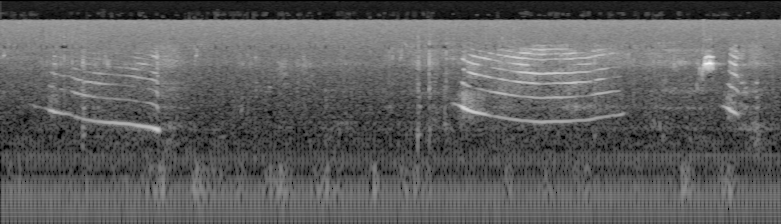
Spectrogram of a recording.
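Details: A massive rhino with a baby in the Eastern Cape, South Africa gives long, whale-like squeaks, each a harmonic tone sliding down then levelling; such sounds are more usual from tiny rhinos.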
